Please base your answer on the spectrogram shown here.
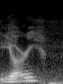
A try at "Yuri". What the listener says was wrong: Yori? Yori? Who the hell's Yori? Yuri. That's not how you say that. It's a you. Her name's Yuri.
